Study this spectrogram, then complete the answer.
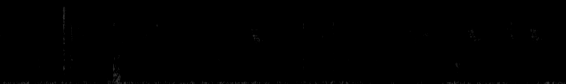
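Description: Hands rustle and crackle against a window frame.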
